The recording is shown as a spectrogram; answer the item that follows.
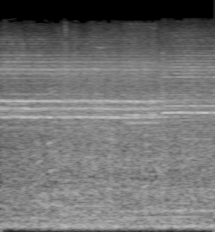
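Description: Busy street traffic: a jam of CNG auto-rickshaws with a low engine rumble under a steady noise, and a shrill high tone held throughout.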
